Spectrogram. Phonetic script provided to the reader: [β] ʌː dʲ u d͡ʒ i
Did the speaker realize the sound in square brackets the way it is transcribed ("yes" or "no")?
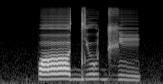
no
